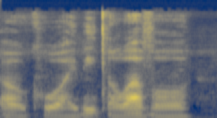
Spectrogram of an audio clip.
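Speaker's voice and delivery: mock flat, unexcited monotone delivery. Describing the reaction they won't have after beating a level: mock flat monotone. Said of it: "I'm not fucking monotone".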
